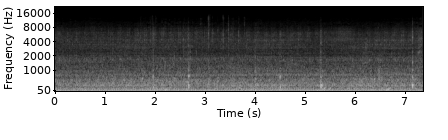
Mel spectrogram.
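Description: A boat engine idling steadily, with a few light clicks and knocks over it.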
